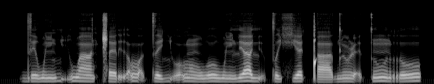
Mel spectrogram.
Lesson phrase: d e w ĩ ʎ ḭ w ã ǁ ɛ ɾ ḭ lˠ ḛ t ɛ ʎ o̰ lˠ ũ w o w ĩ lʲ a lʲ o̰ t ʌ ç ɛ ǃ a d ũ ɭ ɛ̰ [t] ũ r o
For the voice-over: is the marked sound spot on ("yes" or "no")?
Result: yes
